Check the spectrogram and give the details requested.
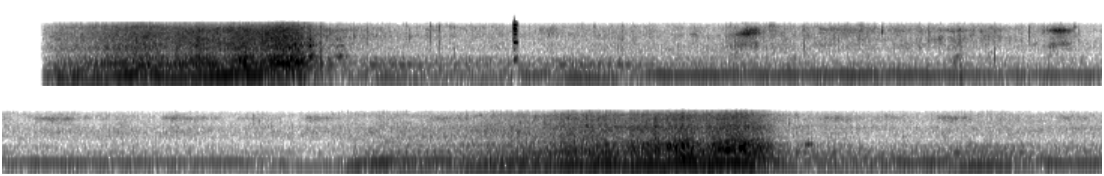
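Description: Jeep Grand Cherokee's engine revving hard twice, each rev lasting a few seconds, with a steady idle in between as the truck crawls through a muddy rut. A single sharp click about seven seconds in.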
